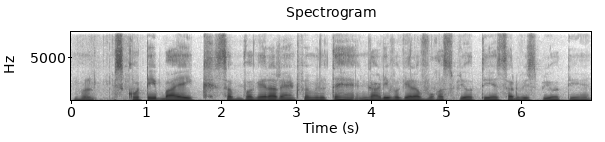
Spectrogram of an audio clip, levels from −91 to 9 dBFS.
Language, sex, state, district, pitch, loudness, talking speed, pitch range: Hindi, male, Rajasthan, Bikaner, 125 Hz, -16 LUFS, 165 wpm, 120-130 Hz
